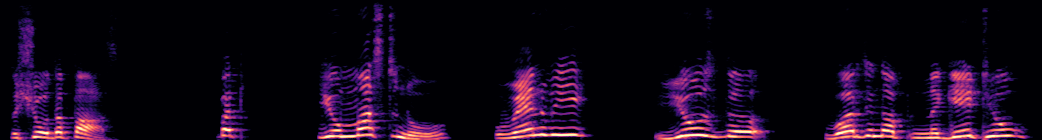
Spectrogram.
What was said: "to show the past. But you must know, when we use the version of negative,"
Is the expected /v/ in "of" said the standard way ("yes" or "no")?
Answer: no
